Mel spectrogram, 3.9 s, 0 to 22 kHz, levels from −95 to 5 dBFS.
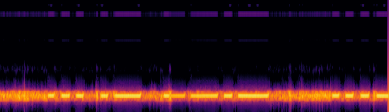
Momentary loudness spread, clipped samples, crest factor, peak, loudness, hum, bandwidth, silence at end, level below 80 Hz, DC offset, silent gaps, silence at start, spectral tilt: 8 LU; under 0.1%; 8 dB; -2 dBFS; -10 LUFS; none; 0.9 kHz; 0 s; -88 dBFS; under 0.1%; none; 0 s; -8.5 dB/octave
